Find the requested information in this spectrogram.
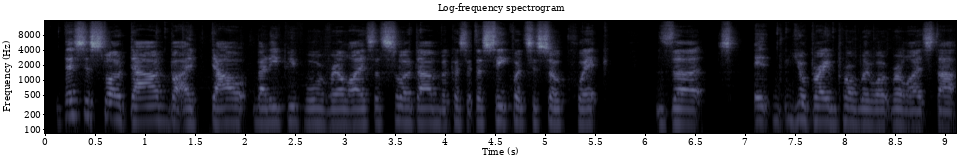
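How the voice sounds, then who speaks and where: A man with a British accent has a fairly high, bright, sharp voice and fairly even intonation. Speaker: video editor / gaming content creator. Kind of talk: casual screen-recorded tutorial commentary. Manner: casual, swearing.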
